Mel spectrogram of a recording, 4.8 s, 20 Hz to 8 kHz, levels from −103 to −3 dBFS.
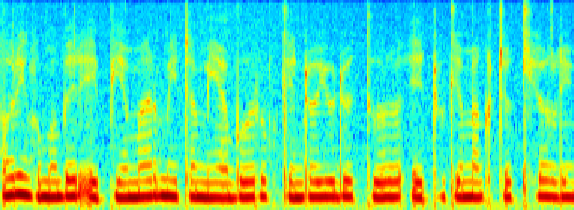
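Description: Speech carried over a call path with nothing above 8 kHz, which fits a G.722 codec at 64 kbps, with room noise sitting about 41 dB below the speech, and no technical faults present.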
